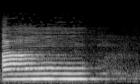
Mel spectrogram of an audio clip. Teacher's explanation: this N comes before the K, and that is why it is a velar sound and not an alveolar sound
